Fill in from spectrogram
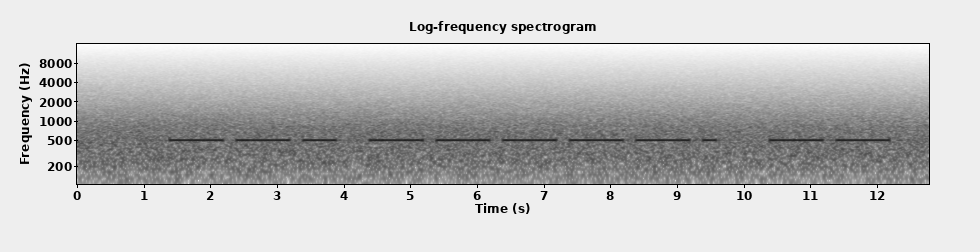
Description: Radio time signal (JJY), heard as a tone whose level steps once a second, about 510 Hz, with radio static and a narrow filter. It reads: 0 0 1 0 0 0 0 0 M 0 0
